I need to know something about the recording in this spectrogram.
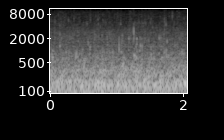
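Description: A torch flame crackles softly.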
